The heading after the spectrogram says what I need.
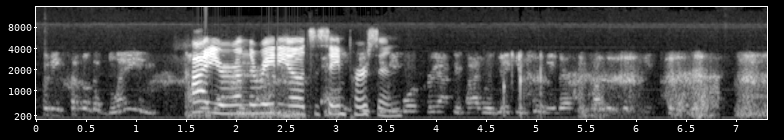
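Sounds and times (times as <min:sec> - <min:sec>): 
faint steady hum: 0:00.0 - 0:07.3
speech: 0:01.6 - 0:07.2
heavy raspy breathing of a man over a phone line: 0:05.4 - 0:07.3.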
